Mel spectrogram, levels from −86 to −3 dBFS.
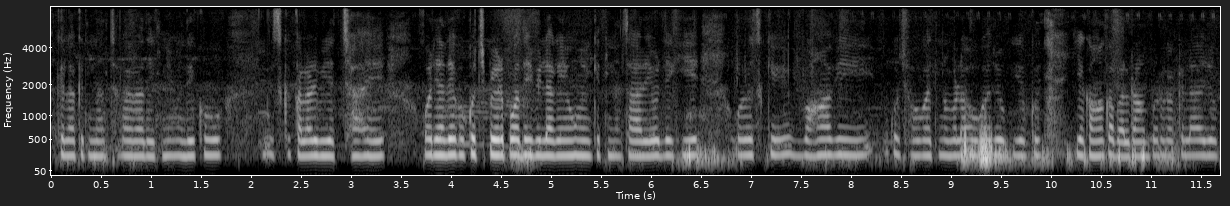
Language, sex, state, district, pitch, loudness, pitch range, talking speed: Hindi, female, Chhattisgarh, Balrampur, 240 Hz, -31 LUFS, 235-245 Hz, 235 wpm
